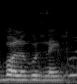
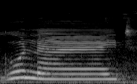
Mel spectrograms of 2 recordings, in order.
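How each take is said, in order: First: Said in the usual way. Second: Put-on mother drawing out good night for her toddler to copy; slow, drawn-out good night. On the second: Shown as a demonstration. Slow drawn-out demo. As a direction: stretch each word out slowly for the baby.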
